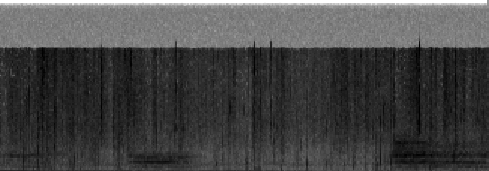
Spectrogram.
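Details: Sheep bleating twice, a wavering harmonic bleat near two seconds and a longer one toward the end, over a steady low hum and scattered clicks and knocks.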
